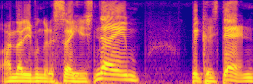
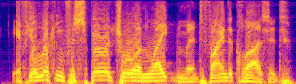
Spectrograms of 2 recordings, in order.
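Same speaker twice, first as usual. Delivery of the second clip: ordinary delivery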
